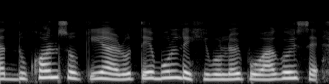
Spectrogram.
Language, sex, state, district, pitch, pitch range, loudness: Assamese, female, Assam, Kamrup Metropolitan, 265 Hz, 235-290 Hz, -15 LUFS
